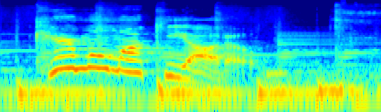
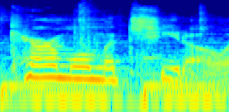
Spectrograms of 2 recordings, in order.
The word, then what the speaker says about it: macchiato: i like this one caramel macchiato i had a kid that pronounced this as caramel machido and i thought it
